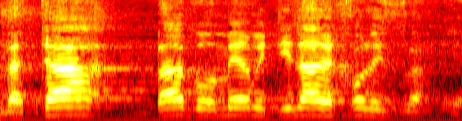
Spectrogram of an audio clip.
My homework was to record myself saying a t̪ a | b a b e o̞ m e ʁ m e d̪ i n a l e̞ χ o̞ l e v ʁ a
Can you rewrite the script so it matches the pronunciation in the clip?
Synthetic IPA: a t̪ a | b a v e o̞ m e ʁ m e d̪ i n a l e̞ χ o̞ l e z ʁ a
